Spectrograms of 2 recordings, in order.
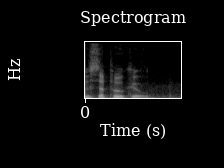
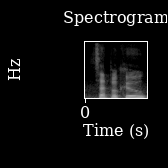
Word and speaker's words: seppuku: you you seppuku'd yourself to sepuku sepuku that's how you pronounce that word okay so we did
